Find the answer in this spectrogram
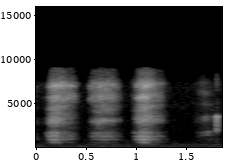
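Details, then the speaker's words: Stethoscope diaphragm on the sternal manubrium during breathing in class: loud, harsh blowing inspiratory and expiratory sounds; normal laryngotracheal breath sound, pathological (tubular blowing, consolidation) if heard over lung parenchyma. "acá sobre el manubrio del esternón colocamos la membrana del estetoscopio y ausculte en eso y respiren"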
